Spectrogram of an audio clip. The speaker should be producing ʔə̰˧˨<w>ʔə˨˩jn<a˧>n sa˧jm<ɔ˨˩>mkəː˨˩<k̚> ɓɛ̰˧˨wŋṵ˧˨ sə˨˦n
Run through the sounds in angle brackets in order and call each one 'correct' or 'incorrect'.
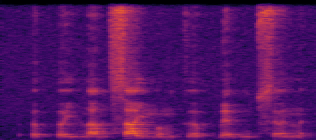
correct, incorrect, incorrect, incorrect

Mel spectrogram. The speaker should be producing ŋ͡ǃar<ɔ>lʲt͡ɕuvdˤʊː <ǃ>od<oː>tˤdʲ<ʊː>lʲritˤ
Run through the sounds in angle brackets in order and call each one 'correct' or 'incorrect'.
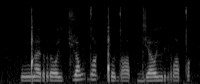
incorrect, correct, correct, incorrect

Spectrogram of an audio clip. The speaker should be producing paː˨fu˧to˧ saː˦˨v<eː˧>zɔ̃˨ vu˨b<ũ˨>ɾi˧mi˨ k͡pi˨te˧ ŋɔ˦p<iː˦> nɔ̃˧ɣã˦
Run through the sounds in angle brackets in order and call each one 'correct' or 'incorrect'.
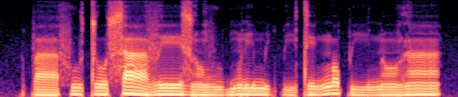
correct, incorrect, incorrect

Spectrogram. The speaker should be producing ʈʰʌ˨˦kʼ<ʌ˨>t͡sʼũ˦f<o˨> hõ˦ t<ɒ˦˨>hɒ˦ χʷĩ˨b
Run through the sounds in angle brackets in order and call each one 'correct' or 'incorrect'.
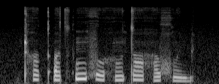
correct, correct, correct

